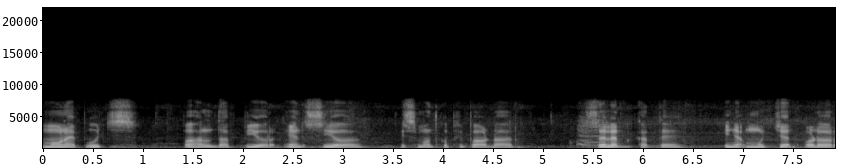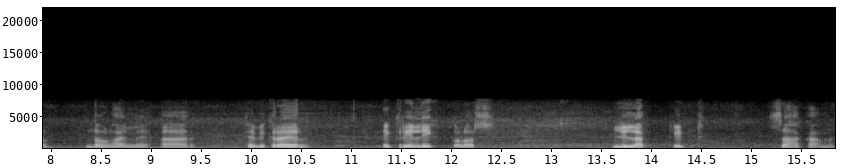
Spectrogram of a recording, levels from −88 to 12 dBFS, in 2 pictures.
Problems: background sounds at intervals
